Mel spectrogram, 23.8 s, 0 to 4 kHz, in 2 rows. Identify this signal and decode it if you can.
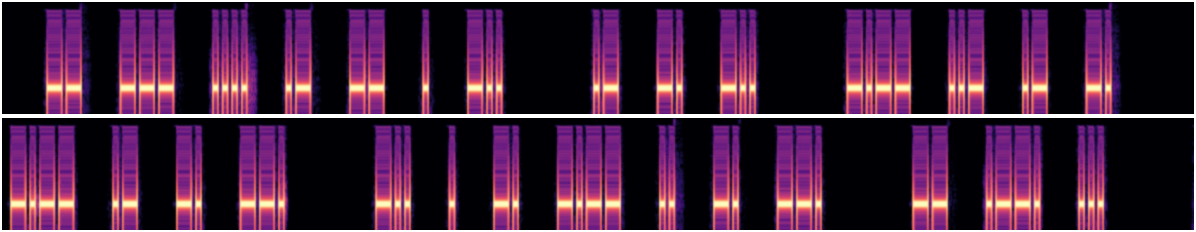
Morse code, heard as a keyed tone, about 25 wpm, spaced as for 15 wpm, 550 Hz. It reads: MOHAMED AND YUAN YANG DENYING MPS
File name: podcast / News headlines-1x-25x15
